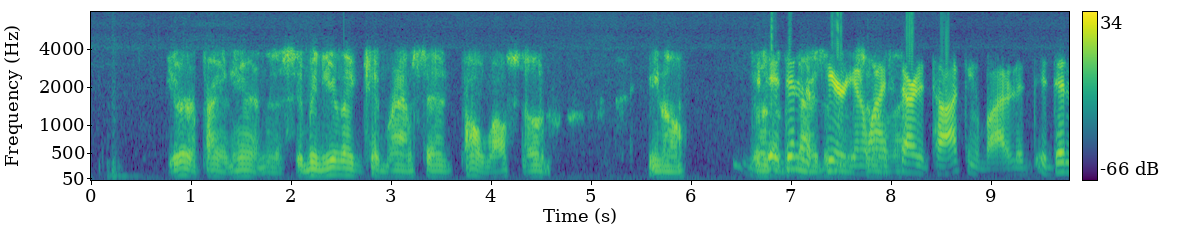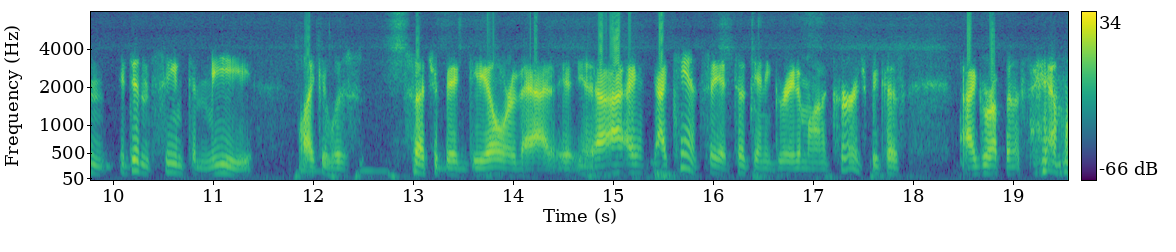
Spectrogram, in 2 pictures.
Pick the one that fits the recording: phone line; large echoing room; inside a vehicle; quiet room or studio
phone line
